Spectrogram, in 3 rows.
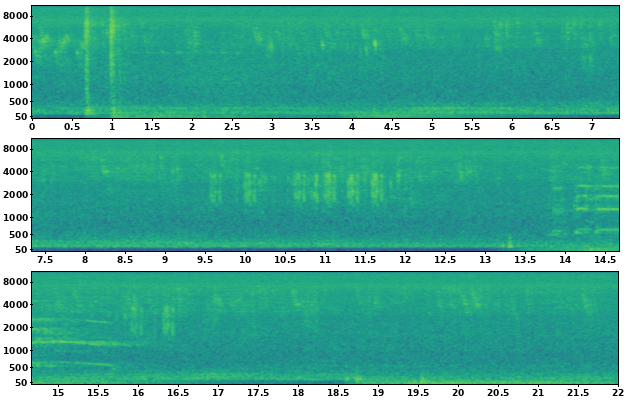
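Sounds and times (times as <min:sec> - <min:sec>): low outdoor background noise: 0:00.0 - 0:22.0
deep rumble: 0:00.8 - 0:07.5, 0:13.3 - 0:17.8, 0:18.5 - 0:22.0
rooster crowing: 0:13.5 - 0:16.8.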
